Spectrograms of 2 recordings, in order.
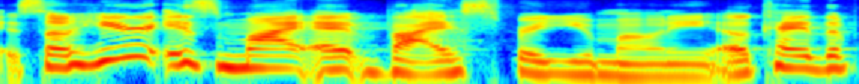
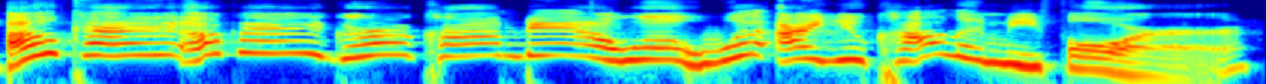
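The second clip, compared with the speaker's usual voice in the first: high, sassy scolding; sassy realtor; 10 semitones higher than usual. Acted. Realtor siding with the tenant, high and sassy. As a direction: scold her like a smug realtor.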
